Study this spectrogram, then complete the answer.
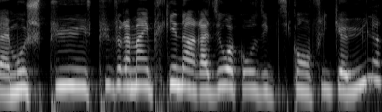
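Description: In a very clean recording with a silent background, a woman's fairly high pitch comes through. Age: 70s. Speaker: community radio founder. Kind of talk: casual interview. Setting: studio.

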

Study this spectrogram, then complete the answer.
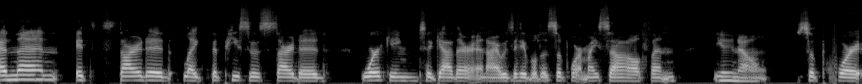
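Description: In a quiet background, a woman with an American accent speaks in an ordinary speaking voice at a fairly low pitch. The intonation is fairly even, and the sound is dry and close with no echo. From US, New Jersey. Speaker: folk musician and violinist. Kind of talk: casual interview conversation.

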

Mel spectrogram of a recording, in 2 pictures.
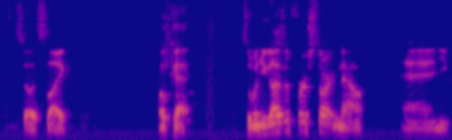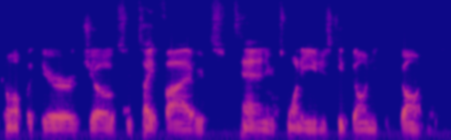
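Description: In a dry, close recording with no echo, a man with a fairly low pitch speaks at a moderate pace with ordinary pitch variation, big swings in loudness and long, frequent pauses. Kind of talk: casual chat.

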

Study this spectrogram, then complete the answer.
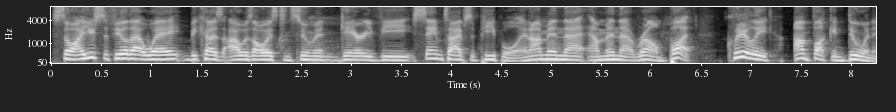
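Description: A man with a normal speaking voice talks at a fairly quick pace, fairly high in pitch with ordinary variation. The recording is very clean, with a silent background. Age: 30s. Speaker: podcast host. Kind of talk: casual chat.

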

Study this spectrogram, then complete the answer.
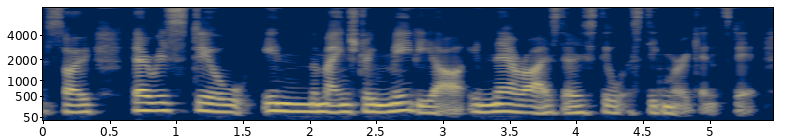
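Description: In an Australian accent, the speaker delivers a monotone, flat line at a moderate pace on a very clean recording with a silent background. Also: woman. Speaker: content creator. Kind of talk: casual chat.

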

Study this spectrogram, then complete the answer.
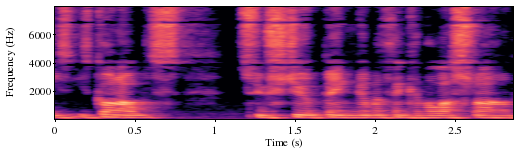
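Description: A man with a Liverpool accent talks at a very fast pace in a fairly high, flat monotone. Audible room echo and noticeable background noise surround him. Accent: Scouse. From Liverpool, England. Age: 30s. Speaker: podcast co-host and horse racing tipster. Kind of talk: casual chat.

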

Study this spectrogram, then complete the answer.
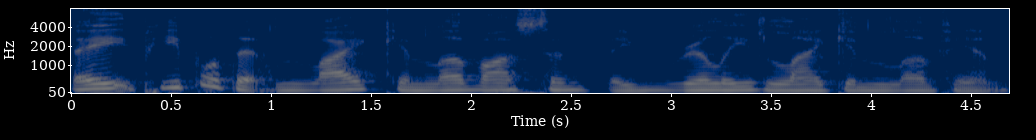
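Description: In a very clean recording with a silent background, a man speaks very slowly with fairly even intonation. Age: 50s. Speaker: guest parent. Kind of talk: casual chat. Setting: studio.

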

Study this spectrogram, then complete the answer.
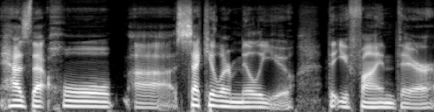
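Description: A man speaks at a fairly slow pace with ordinary pitch variation in a plain, everyday voice, on a very clean recording with a silent background. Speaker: podcast host. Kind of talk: interview.

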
